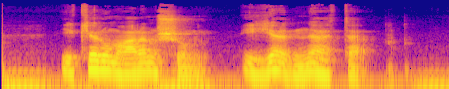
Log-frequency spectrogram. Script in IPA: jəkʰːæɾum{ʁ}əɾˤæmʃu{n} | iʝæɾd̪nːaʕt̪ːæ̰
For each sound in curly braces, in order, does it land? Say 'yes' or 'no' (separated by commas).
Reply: yes, no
